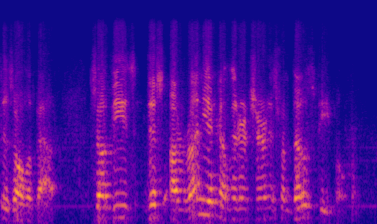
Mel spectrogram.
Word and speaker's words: Aranyaka: So there's a class of literature called the Aranyaka literature. It's a long A in Sanskrit.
